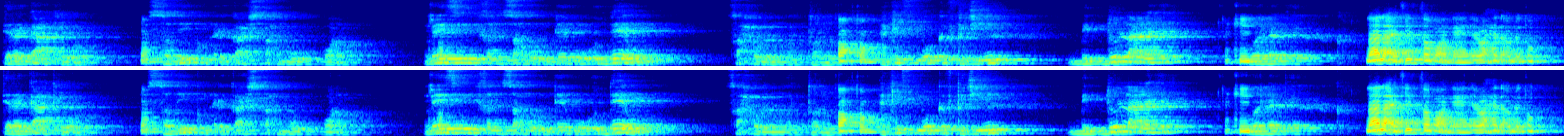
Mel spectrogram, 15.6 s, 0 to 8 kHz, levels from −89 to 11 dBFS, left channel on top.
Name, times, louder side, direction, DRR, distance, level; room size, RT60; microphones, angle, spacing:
voice 1, 0.0-0.8 1.4-3.4 4.2-6.5 7.3-8.3 8.8-10.0 10.7-11.8 12.5-13.4, right 1 dB, 85° right, -1 dB, 4.7 m, -36 dB
voice 2, 8.4-8.7 12.3-12.5 13.7-15.3, right 1 dB, 15° right, 4 dB, 1.2 m, -28 dB
11.5 x 8.7 x 8.5 m, 1.2 s
head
